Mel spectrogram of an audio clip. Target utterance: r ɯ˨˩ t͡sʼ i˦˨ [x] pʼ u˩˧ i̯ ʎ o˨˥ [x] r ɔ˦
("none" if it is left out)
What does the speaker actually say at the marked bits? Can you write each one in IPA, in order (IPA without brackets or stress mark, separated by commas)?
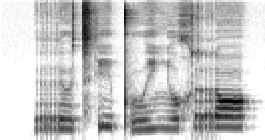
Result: none, x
